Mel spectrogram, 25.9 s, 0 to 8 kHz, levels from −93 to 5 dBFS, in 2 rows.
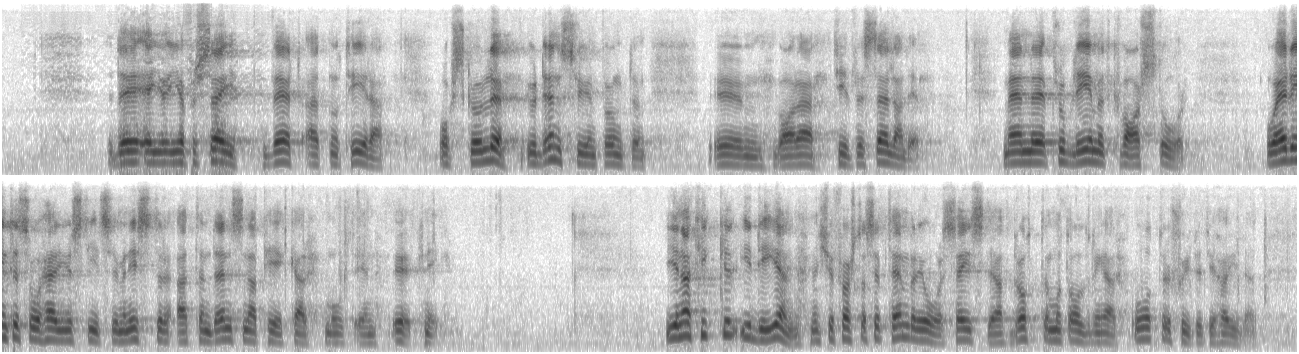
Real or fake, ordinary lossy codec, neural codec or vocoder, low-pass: real; Opus, 16 kbps; none; 7.2 kHz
